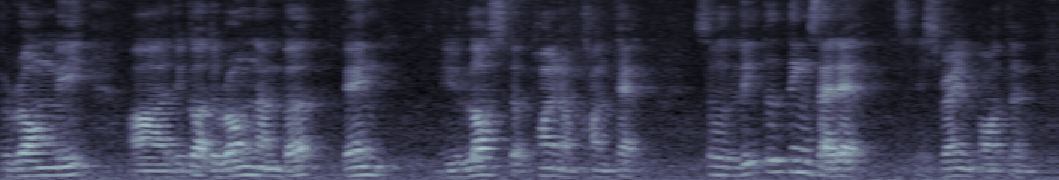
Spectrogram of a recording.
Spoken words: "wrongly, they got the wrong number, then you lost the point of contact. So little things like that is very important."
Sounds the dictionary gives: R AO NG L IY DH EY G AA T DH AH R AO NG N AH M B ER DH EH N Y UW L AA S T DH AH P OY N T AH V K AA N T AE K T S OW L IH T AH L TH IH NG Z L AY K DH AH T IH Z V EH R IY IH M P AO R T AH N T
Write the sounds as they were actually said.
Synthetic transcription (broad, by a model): R AO NG L IY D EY G AA T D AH R AO NG N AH M B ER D EH N Y UW L AA S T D AH P OY N T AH F K AA N T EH K T S OW L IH T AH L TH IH NG S L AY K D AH T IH S V EH R IY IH M P AO T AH N T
